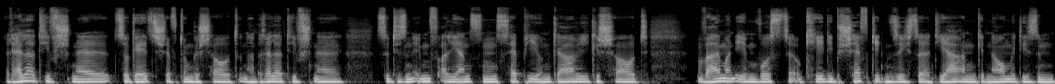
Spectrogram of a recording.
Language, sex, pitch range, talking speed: German, male, 115-130 Hz, 165 wpm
